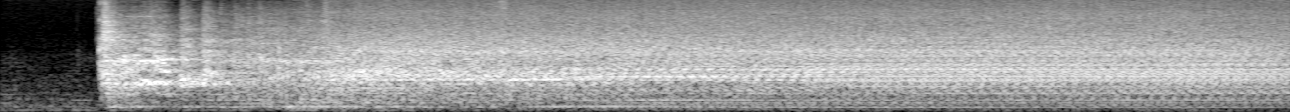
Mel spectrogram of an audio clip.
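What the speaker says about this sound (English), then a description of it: "push the green start button, that'll start the pump up" A fire protection pump engine starts up for a test run, kicking in abruptly after a brief quiet moment and then settling into a steady, loud running drone.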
